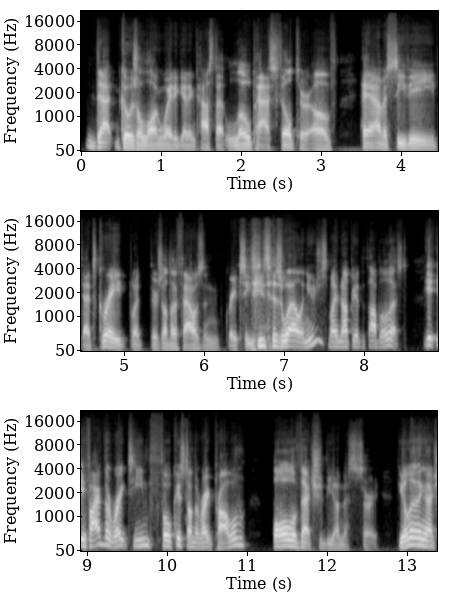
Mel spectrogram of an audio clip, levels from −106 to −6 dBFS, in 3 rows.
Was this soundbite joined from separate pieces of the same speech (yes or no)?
yes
